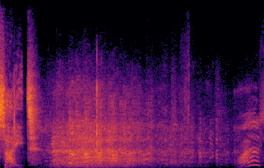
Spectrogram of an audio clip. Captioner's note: audience laughing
